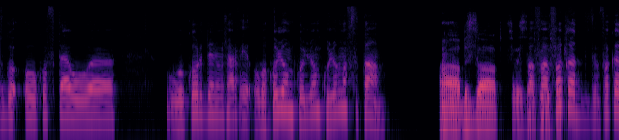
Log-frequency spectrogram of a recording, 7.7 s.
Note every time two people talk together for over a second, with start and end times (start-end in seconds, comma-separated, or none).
none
